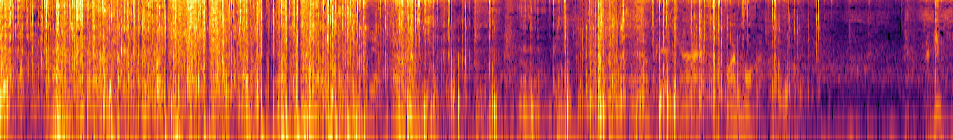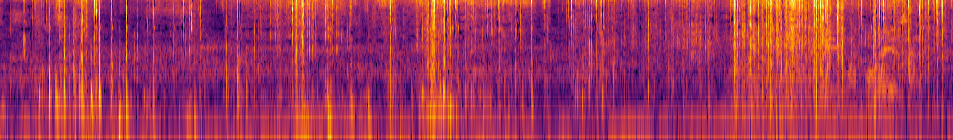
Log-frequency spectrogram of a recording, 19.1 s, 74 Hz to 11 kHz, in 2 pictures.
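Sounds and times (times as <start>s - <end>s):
bag crinkling and rustling: 0.0s - 19.0s
goats crunching peanuts: 0.0s - 19.0s.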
